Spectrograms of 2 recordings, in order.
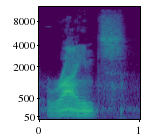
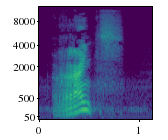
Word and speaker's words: Reince: His first name is pronounced with the long I sound, Reince, I guess. Reince!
